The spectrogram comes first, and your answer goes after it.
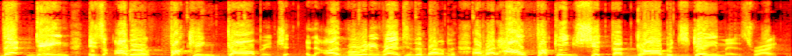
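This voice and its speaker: Male game commentator, fairly high voice, unhurried delivery, exasperated and sweary rambling, prominent music underneath. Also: lively intonation, fairly bright tone. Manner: profane, exasperated ranting with emphatic repetition. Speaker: video game reviewer, YouTuber.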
